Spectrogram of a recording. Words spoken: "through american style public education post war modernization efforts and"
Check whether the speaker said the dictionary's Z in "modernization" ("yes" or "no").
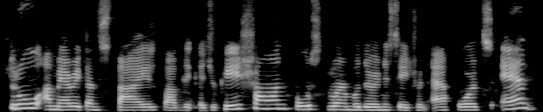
no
